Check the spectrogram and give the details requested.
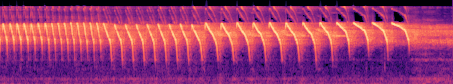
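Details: Canary in long, vigorous song, used as a tutor and lure: a rapid chip trill slows into a run of loud, evenly spaced downward-sweeping notes, about four per second, then stops abruptly.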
